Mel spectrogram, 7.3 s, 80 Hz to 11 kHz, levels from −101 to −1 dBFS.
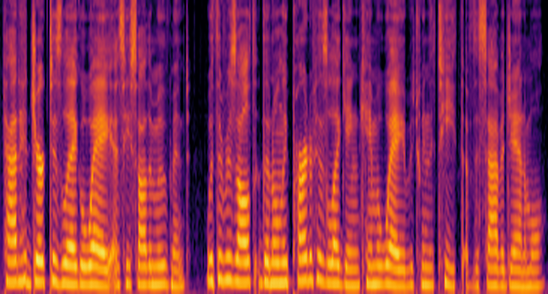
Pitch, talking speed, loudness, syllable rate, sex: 205 Hz, 240 wpm, -17 LUFS, 6.1 syllables/s, female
